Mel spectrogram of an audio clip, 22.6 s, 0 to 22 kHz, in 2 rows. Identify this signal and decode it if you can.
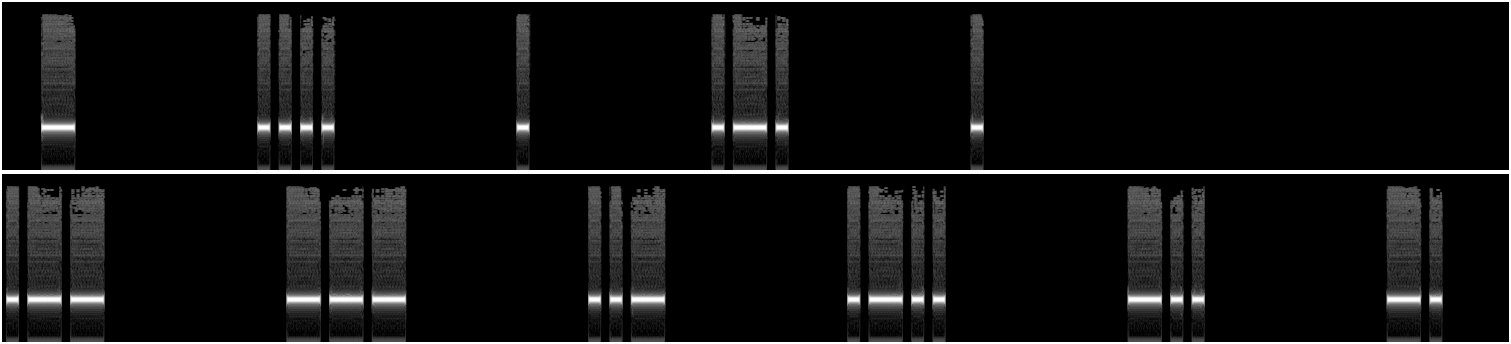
Morse code, heard as a keyed tone, about 15 wpm, spaced as for 5 wpm, 1000 Hz. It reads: THERE WOULDN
